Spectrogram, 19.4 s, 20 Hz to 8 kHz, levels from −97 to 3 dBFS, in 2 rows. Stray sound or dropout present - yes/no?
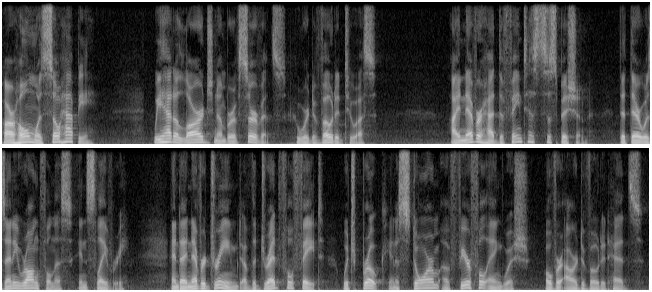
no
